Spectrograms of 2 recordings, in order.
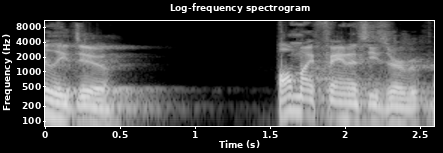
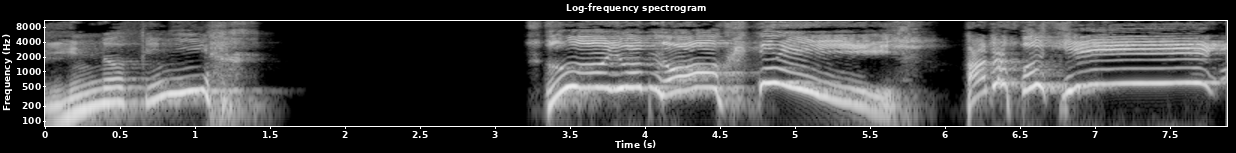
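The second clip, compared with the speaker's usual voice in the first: put-on high, slow, shrieking caricature accent; exaggerated Japanese accent; slower than usual. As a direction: wildly overdo the Japanese waitress. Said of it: "No, it was subtle".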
